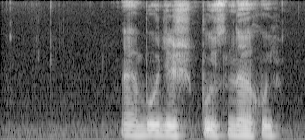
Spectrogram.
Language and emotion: Russian, neutral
